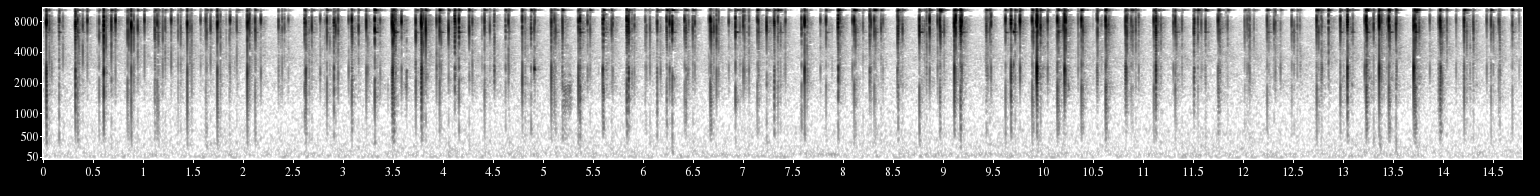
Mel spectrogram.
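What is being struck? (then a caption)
Glass perfume bottle filled with liquid. A Gucci dark glass perfume bottle with a gold cap, filled with liquid and held close, has its glass body tapped and scratched with long pink nails. The result is a fast, steady stream of crisp, bright clicks and light scratches, each dying out almost instantly, over a quiet background with very little low end.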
